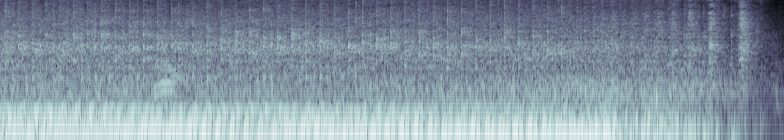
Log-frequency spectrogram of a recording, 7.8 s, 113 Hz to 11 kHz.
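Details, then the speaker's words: Craftsman 14 hp riding mower with homemade dual exhaust and baffles, clutch safety switch bypassed: loud, even, deep exhaust beat at idle, about 3–4 pulses a second with no miss, then a clean shutdown; normal running. "sounds like a 40 horse instead of a 14 horse but that's that"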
